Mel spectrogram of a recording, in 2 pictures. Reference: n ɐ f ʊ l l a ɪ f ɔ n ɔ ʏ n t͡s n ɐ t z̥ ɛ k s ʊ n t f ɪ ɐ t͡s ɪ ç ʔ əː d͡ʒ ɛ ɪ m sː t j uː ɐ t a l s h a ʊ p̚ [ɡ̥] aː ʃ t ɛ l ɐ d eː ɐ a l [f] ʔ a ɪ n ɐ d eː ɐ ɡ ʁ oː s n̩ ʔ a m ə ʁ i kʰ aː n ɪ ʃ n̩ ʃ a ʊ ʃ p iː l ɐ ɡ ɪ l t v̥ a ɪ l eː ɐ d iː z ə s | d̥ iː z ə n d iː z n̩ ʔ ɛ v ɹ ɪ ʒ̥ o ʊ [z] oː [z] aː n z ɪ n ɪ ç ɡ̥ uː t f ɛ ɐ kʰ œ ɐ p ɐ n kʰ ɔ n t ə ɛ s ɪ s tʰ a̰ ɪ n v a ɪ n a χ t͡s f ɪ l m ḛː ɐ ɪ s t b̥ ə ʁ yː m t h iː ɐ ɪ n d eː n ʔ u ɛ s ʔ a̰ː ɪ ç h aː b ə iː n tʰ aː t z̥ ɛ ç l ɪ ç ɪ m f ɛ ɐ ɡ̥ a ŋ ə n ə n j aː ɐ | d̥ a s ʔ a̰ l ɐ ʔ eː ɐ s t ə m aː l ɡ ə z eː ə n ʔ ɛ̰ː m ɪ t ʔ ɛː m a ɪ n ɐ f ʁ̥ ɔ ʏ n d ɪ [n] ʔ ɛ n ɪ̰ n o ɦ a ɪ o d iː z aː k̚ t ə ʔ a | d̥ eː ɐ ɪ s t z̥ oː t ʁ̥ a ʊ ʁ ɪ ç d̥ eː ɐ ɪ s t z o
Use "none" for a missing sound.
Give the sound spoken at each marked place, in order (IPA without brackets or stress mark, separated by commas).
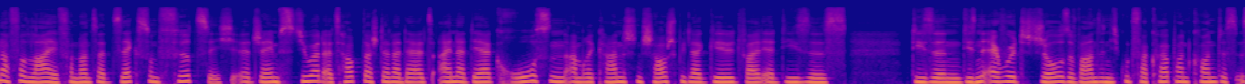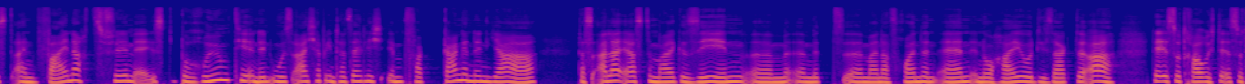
d̥, s, z, v, n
